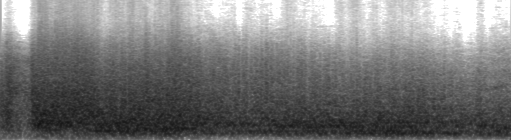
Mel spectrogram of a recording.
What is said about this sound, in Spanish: El estallido de la tormenta.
